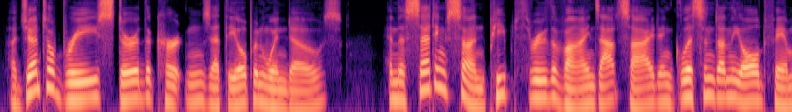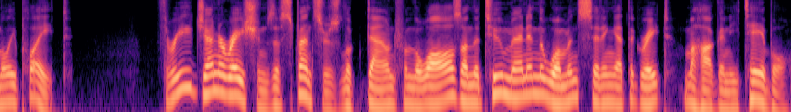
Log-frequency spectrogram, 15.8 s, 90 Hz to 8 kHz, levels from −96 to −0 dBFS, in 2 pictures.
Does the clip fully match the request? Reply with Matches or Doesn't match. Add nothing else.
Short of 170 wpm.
Doesn't match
